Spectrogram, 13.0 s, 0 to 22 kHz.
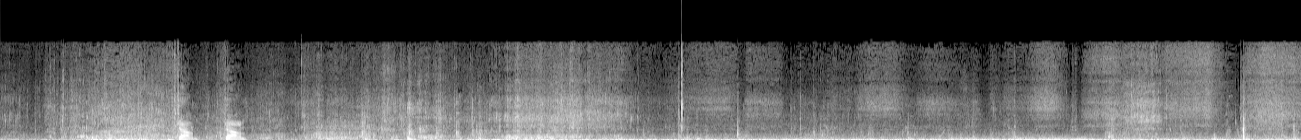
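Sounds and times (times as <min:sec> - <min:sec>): wind rumbling on microphone: 0:00.0 - 0:02.2, 0:03.2 - 0:13.0
water washing around boat: 0:00.0 - 0:13.0.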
